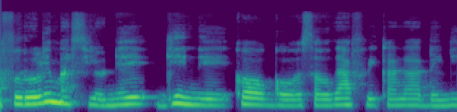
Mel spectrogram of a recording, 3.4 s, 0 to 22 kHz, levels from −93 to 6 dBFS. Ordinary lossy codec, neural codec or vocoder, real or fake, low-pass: none; codec, 32 kHz, 1.9 kbps, SNAC; fake; 14.4 kHz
